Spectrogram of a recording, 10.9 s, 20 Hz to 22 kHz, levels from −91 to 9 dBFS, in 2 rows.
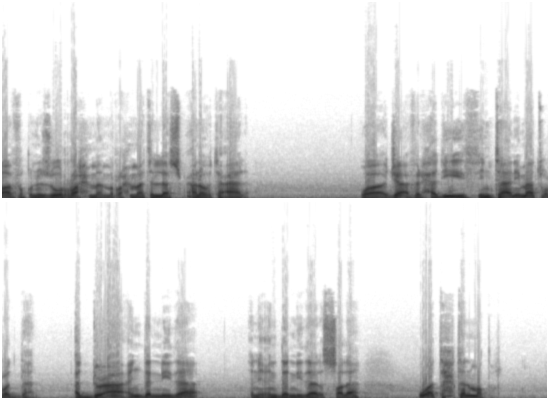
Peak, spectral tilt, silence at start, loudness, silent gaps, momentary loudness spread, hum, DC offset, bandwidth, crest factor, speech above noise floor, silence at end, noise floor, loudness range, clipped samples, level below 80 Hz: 0 dBFS; -7.5 dB/octave; 0 s; -12 LUFS; none; 8 LU; none; under 0.1%; 11 kHz; 12 dB; 23 dB; 0 s; -34 dBFS; 3 LU; 0.3%; -34 dBFS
